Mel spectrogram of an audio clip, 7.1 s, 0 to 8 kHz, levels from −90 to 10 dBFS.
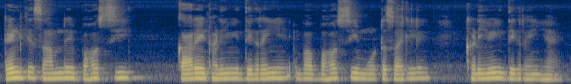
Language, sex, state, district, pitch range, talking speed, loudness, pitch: Hindi, male, Uttar Pradesh, Lalitpur, 130-145 Hz, 170 wpm, -19 LUFS, 140 Hz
